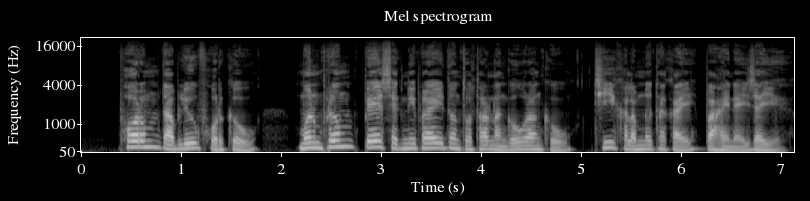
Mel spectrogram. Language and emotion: Bodo, neutral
